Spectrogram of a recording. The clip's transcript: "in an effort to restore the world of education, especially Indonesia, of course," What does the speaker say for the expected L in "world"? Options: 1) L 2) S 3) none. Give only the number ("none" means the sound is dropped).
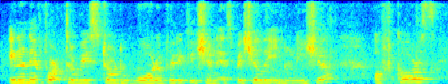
3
